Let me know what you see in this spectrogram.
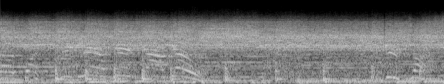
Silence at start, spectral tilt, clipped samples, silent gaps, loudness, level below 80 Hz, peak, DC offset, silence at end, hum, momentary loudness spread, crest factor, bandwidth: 0 s; -2.5 dB/octave; under 0.1%; none; -9 LUFS; -34 dBFS; 0 dBFS; under 0.1%; 0 s; none; 1 LU; 10 dB; 15 kHz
